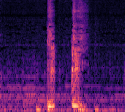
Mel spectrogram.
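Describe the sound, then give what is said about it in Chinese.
Throat clearing by a police inspector in a spoken story, two short rough bursts close together, with low rasping weight under a faint steady background hum. “萨姆巡官清清喉咙。”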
